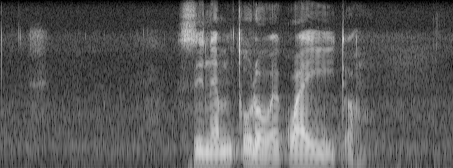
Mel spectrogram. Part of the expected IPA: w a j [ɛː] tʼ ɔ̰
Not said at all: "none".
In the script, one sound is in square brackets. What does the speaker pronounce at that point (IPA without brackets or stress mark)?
iː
